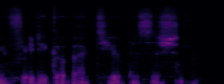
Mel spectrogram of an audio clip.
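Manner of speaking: hushed, very quiet, close, leaned-in whisper. Manji leans in to a person who just obeyed, very quietly. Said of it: "lean in very quietly and go".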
